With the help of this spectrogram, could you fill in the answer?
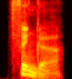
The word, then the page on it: finger: British English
